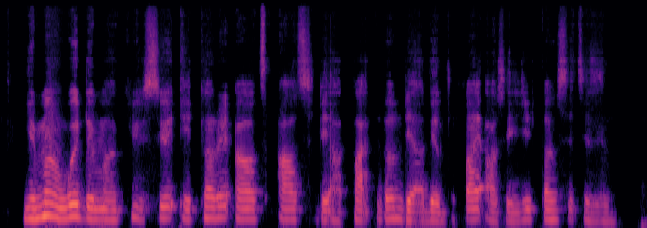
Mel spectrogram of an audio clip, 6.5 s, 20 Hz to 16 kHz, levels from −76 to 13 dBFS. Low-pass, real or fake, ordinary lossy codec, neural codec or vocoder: 14.4 kHz; fake; none; codec, 44.1 kHz, 2.6 kbps, DAC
